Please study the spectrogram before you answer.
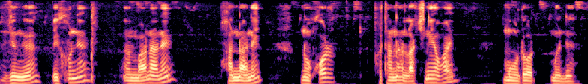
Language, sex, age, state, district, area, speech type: Bodo, male, 45-60, Assam, Chirang, rural, spontaneous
